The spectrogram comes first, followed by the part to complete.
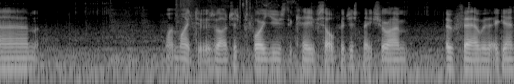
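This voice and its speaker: Flat and monotone, a man with a very deep, low voice talks fairly quickly but leaves long pauses often. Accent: British. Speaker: gaming streamer. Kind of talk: live gameplay commentary. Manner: casual, hesitant.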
